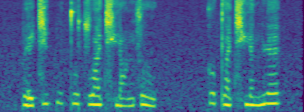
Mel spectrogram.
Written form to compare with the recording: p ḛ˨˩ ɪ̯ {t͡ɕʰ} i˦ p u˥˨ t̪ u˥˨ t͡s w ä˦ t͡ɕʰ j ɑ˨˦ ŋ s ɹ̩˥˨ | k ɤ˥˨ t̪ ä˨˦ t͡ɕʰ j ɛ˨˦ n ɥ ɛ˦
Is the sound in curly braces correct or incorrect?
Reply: incorrect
